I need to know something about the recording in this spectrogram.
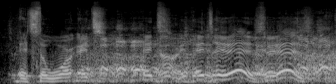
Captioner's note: laugh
